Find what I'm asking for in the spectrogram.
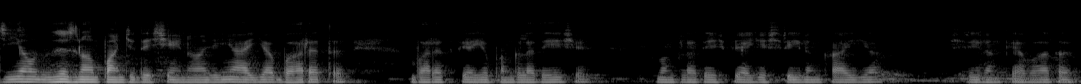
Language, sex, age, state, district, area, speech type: Dogri, male, 18-30, Jammu and Kashmir, Udhampur, rural, spontaneous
